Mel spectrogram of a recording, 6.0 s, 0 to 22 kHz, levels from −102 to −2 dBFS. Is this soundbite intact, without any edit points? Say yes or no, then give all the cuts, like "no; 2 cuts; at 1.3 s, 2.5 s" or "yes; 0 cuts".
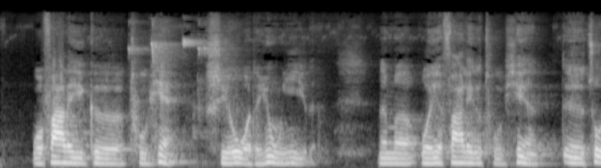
yes; 0 cuts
